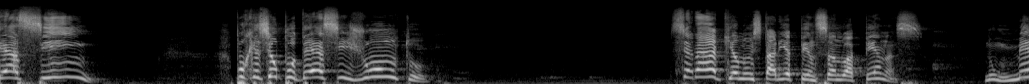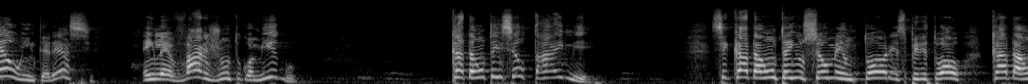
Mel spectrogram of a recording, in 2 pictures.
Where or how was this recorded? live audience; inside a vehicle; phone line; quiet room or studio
live audience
